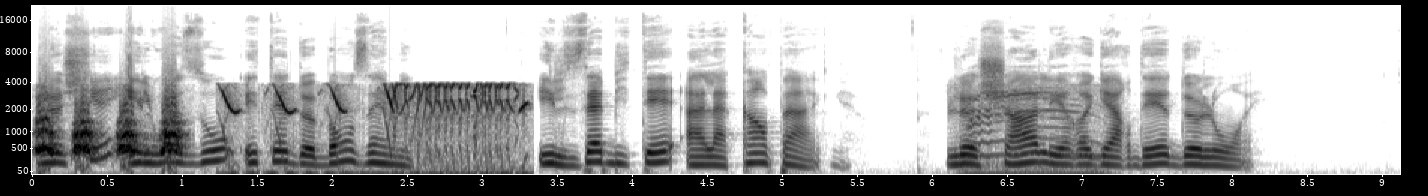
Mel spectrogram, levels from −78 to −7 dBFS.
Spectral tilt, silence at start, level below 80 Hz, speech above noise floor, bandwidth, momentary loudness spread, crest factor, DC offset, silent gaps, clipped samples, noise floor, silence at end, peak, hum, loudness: -4.5 dB/octave; 0 s; -44 dBFS; 53 dB; 18.5 kHz; 13 LU; 14 dB; under 0.1%; none; 0.5%; -68 dBFS; 1 s; 0 dBFS; none; -13 LUFS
